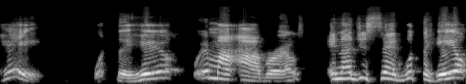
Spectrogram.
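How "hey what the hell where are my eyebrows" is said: put-on southern accent with a twang slipping out. Retelling a moment when a southern accent slipped out while talking, southern accent. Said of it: "a southern accent just came out".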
